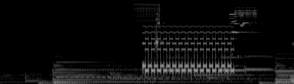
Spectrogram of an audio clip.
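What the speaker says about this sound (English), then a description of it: "We're going to ignore the phone call." Ringing phone in the video game AI: The Somnium Files, a bright electronic ring with repeated warbling tones that bursts in loudly over soft synth music, then cuts off as the music continues.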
